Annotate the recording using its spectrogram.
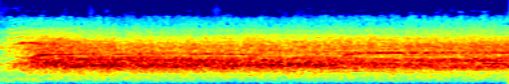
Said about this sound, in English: And did you hear that applause for the Almighty God? Man, is that refreshing, instead of just the secular leftism that we have been seeing on television recently.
